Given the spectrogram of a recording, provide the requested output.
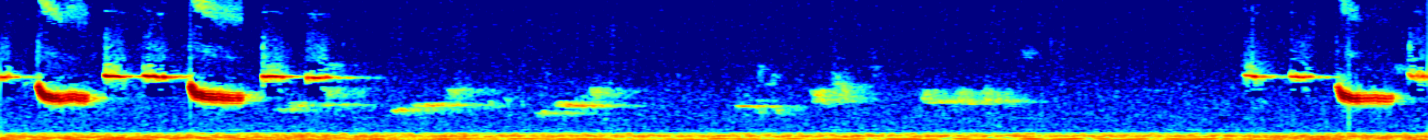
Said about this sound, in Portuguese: Daqui para ali, sempre a saltitar, de ramo para ramo, irrequieto, como todos os chapins, à semelhança de muitas outras avezinhas de pequeno porte.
